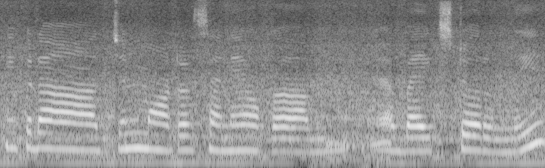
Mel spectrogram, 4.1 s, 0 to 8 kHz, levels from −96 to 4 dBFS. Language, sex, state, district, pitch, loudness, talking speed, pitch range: Telugu, female, Andhra Pradesh, Manyam, 220 Hz, -13 LUFS, 130 wpm, 205-235 Hz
